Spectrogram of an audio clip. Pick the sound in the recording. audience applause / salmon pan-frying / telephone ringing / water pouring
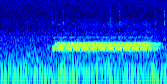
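telephone ringing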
